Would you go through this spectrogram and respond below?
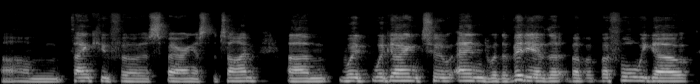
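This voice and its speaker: A man's voice: a little high, flat delivery, unhurried. A man hosting an online interview, hesitant, with many restarts and fillers. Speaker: interview host. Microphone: video call.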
